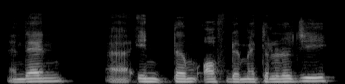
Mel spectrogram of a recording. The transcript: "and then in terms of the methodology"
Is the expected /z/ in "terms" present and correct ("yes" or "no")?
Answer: no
